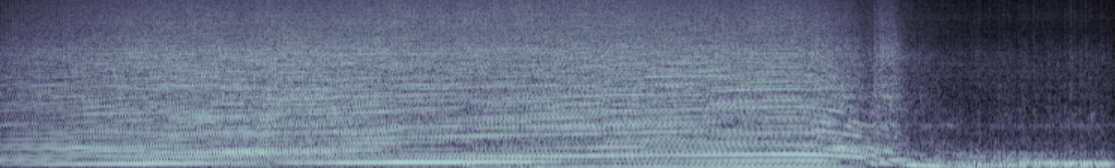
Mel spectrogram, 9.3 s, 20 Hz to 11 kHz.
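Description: A 700hp Holden 383 V8 street engine holds a high, crisp rev for several seconds, then drops sharply back toward idle, loud and close, with no voices.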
